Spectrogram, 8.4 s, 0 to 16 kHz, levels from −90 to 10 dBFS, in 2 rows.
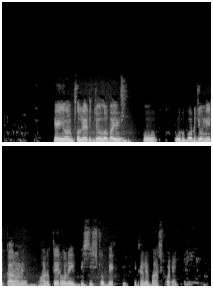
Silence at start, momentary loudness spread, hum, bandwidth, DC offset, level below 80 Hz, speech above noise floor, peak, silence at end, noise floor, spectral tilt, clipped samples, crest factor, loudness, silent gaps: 1.05 s; 14 LU; none; 6.8 kHz; under 0.1%; -56 dBFS; 47 dB; -2 dBFS; 0.45 s; -63 dBFS; -8.5 dB/octave; under 0.1%; 16 dB; -16 LUFS; none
